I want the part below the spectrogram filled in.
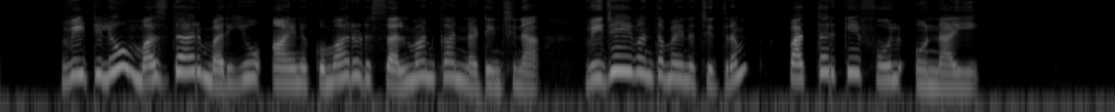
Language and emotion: Telugu, neutral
